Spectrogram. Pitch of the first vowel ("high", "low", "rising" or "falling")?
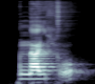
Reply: high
